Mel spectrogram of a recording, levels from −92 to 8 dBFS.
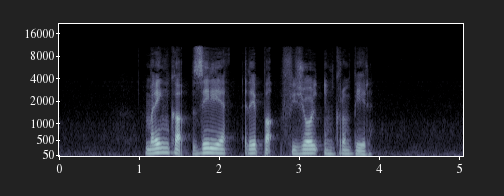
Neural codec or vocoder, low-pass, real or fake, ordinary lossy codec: codec, 24 kHz, 0.9 kbps, WavTokenizer, small release; 10.8 kHz; fake; MP3, 64 kbps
